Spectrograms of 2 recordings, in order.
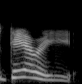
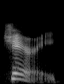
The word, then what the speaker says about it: Gerry: It's Gary, but it's like G-E-R-R-Y, which I would assume was Jerry, but he doesn't pronounce it that way.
